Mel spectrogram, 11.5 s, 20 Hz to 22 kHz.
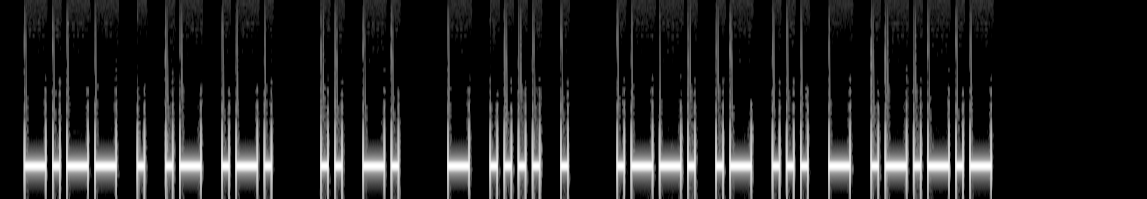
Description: Morse code, heard as a keyed tone, about 17 wpm, 700 Hz. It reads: YEAR IN THE PAST.
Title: A Sound Of Thunder 17wpm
